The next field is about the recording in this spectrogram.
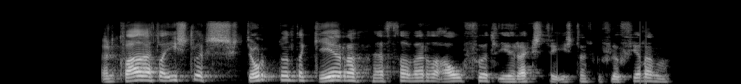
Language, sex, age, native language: Icelandic, male, 40-49, Icelandic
